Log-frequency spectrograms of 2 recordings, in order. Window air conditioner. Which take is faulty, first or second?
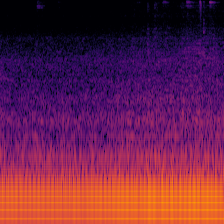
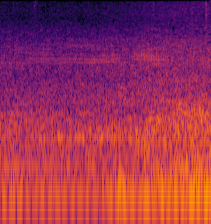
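first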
